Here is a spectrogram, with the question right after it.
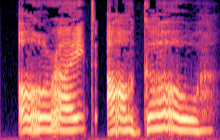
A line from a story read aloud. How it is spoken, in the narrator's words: Meg sobbed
